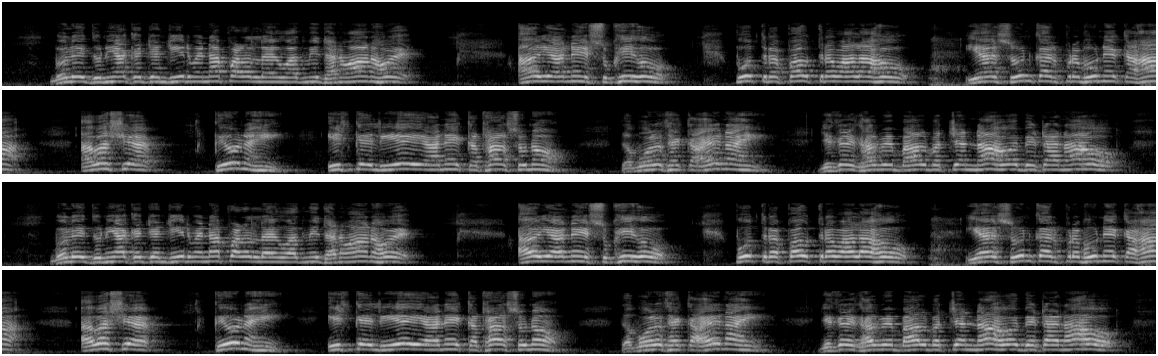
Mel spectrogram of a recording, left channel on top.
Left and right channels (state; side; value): normal; both; correlation 0.57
